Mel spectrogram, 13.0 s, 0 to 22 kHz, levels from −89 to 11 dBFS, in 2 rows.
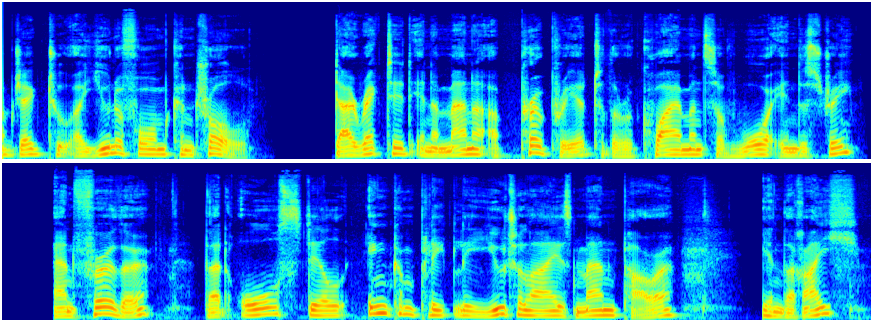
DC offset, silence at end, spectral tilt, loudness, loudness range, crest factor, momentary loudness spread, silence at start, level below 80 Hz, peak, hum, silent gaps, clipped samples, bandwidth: under 0.1%; 0.1 s; -6 dB/octave; -18 LUFS; 2 LU; 18 dB; 6 LU; 0 s; -46 dBFS; 0 dBFS; none; 2.06-2.47 s, 6.49-6.89 s; under 0.1%; 17.5 kHz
